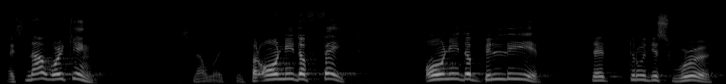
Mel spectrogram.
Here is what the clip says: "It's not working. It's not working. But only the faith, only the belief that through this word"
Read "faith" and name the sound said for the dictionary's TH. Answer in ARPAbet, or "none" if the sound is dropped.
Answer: T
